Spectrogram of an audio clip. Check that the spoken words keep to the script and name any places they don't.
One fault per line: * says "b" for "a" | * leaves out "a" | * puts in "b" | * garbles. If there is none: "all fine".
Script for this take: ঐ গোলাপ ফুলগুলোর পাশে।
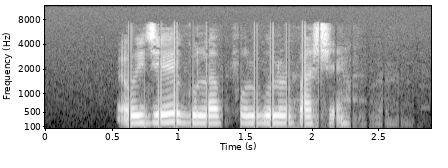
* puts in "যে"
